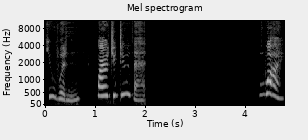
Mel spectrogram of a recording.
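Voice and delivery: very high, pleading little-guy cartoon mouse voice. Showing the funniest way to play the little guy card, Mickey Mouse voice. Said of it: "I sound like Mickey Mouse when I do that".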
